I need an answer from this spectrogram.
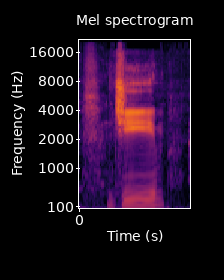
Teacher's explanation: बीच जबान बीच तालू से मिलकर जीम अदा होता है।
